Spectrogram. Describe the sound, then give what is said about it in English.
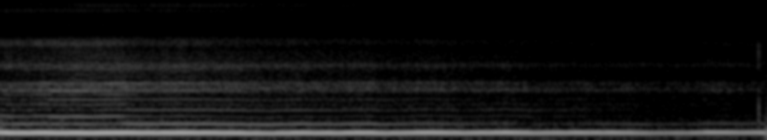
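A single voice holds a steady, low chanted hum, the throat chakra bija mantra syllable "ham", sustained evenly on the breath for several seconds with no other sounds around it. “Next chakra, throat, bija mantra, hum, H A M. Three of those breaths with the sound.”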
